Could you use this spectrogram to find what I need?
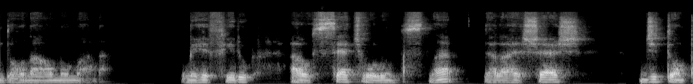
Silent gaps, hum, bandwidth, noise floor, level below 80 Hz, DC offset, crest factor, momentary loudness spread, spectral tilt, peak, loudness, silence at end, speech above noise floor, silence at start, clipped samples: none; none; 12.5 kHz; -77 dBFS; -58 dBFS; under 0.1%; 18 dB; 12 LU; -3.5 dB/octave; 0 dBFS; -17 LUFS; 0.05 s; 59 dB; 0 s; under 0.1%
